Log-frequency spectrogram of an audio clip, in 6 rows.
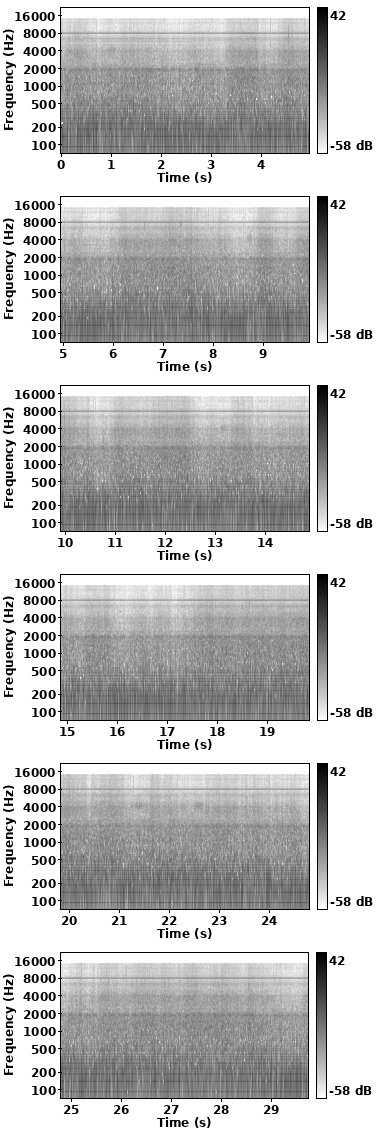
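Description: The EasyStar 2 RC plane's 1400kv brushless electric motor spinning a 7x6 propeller at a steady cruise, mixed with wind rush on the onboard camera's microphone. A faint, thin high whine runs under it.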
